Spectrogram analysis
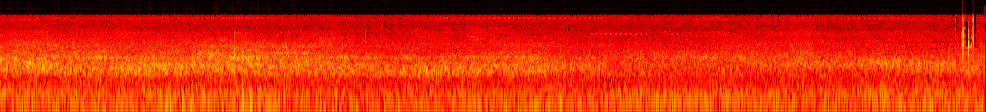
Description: Traffic flowing on a nearby road and some crickets chirping in the background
